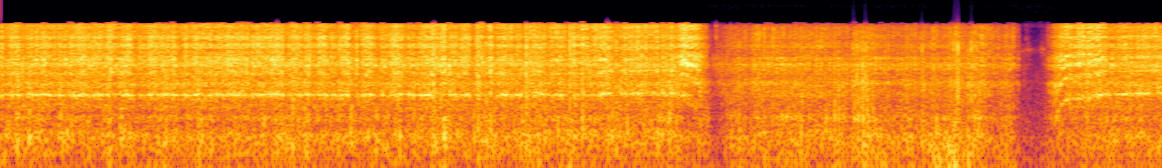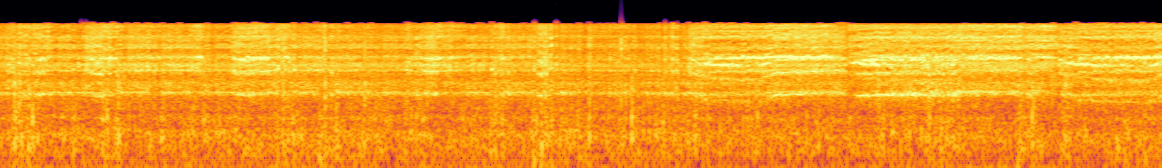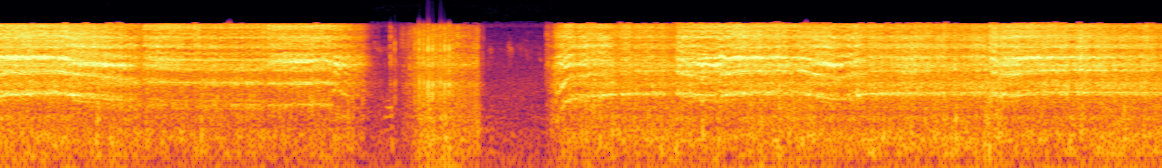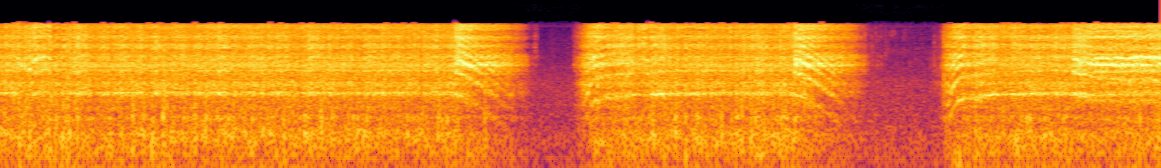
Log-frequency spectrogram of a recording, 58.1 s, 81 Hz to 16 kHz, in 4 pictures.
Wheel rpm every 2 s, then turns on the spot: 220, 220, 220, 220, 100, 40, 80, 220, 230, 230, 230, 220, 210, 220, 210, 180, 120, 20, 180, 220, 230, 230, 230, 240, 180, 80, 200, 40, 210.
8-12 34-36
